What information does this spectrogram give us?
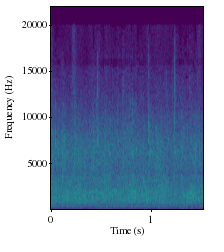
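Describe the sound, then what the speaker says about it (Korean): A church congregation claps together during a Christmas service after a choir and orchestra performance, a steady, even wash of applause filling the room with no voices. "우리 성탄절 맞아서 박수 선물 한번 하겠습니다"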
